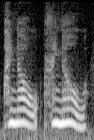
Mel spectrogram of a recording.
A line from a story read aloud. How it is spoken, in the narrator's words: Sam gasps out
